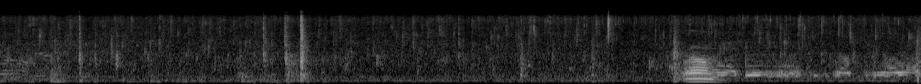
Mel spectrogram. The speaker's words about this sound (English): Lots of rain, lots of rain.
